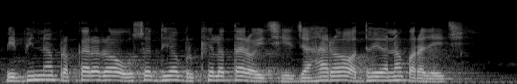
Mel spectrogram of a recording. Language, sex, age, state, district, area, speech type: Odia, female, 30-45, Odisha, Khordha, rural, read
